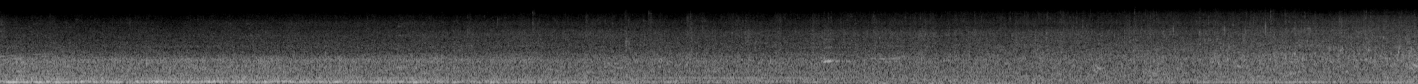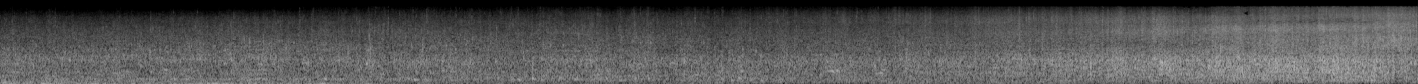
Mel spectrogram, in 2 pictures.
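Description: Fountain water splashing steadily into stone basins, growing louder near the end.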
